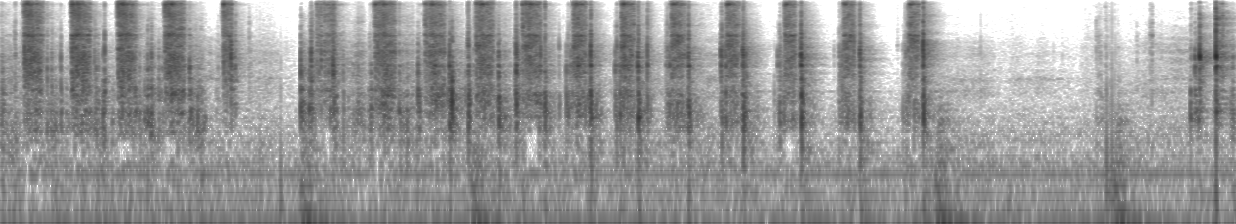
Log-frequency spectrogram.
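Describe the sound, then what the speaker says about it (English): A ratchet tightens the airbox on a Sportster motorcycle, its clicking coming in a rapid run of close, loud strokes, then a short pause and a final pair of strokes. "we are then able to tighten up the airbox."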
